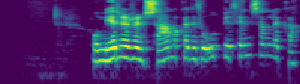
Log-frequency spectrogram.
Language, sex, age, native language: Icelandic, female, 50-59, Icelandic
